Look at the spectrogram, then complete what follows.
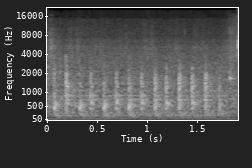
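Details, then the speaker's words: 2011–2014 Hyundai Sonata, about 100,000 miles, front-end rattle over bumps: quick, even clunks as the sway bar is pulled down by hand, engine off, from a worn driver's-side front sway bar end link joint. "that play is coming from one of these joints on this sway bar end link so again you're gonna grab your sway bar like this and you're just going to pull down and there you really hear that noise"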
